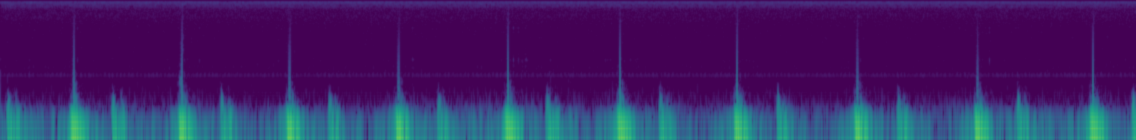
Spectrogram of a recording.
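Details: Normal resting heart sounds recorded at one of the standard auscultation points: Erb's point, tricuspid, mitral, pulmonary or aortic.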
